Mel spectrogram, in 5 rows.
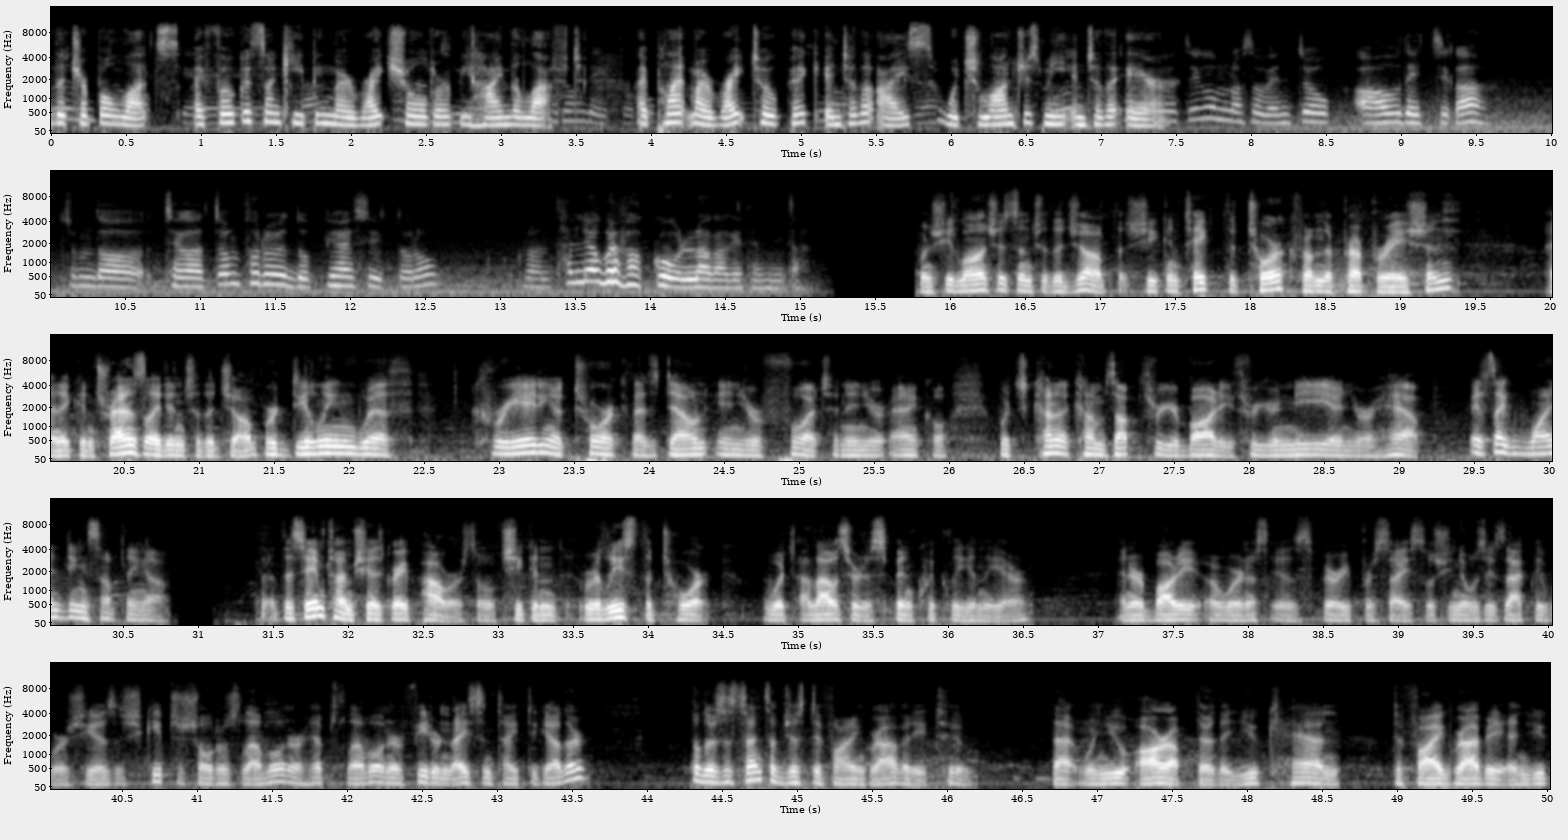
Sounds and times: Speech: 0.0s - 9.4s.

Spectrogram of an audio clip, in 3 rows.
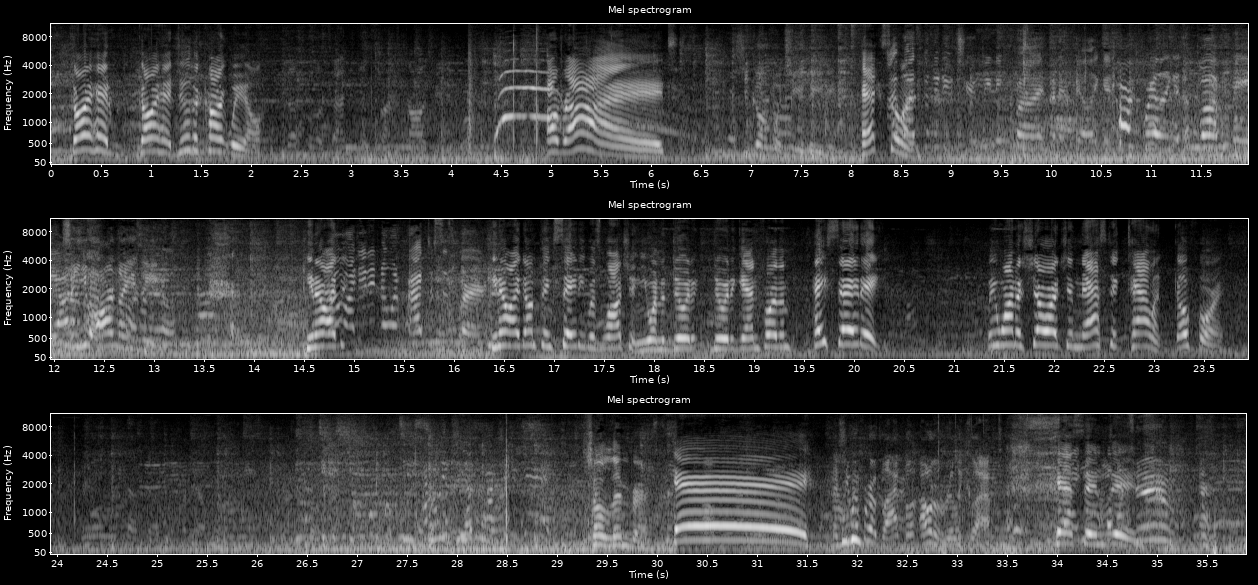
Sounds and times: Music: 0.0s - 35.8s.

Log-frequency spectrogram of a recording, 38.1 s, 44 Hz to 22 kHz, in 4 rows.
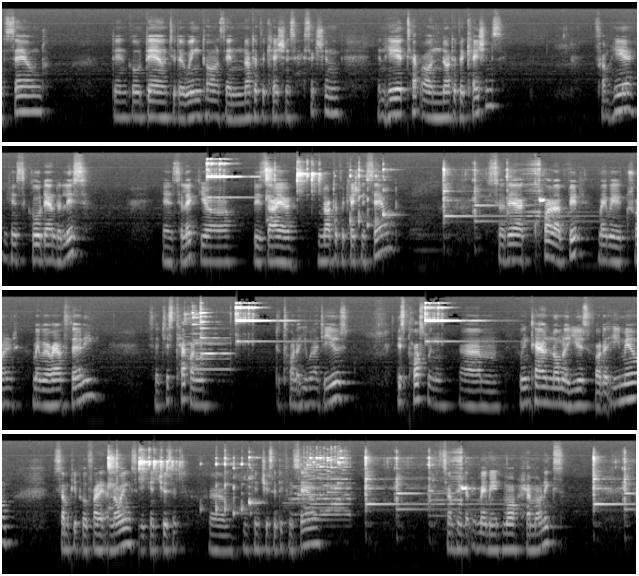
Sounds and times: Speech: 0.0s - 0.8s, 1.7s - 7.6s, 8.9s - 11.0s, 12.0s - 15.6s, 16.9s - 20.6s, 21.3s - 22.2s, 23.3s - 24.4s, 25.0s - 28.8s, 29.4s - 33.4s, 35.2s - 37.1s
Inside, small room: 0.0s - 38.0s
Ringtone: 12.6s - 18.9s, 21.8s - 23.4s, 30.2s - 36.1s, 37.5s - 38.0s.

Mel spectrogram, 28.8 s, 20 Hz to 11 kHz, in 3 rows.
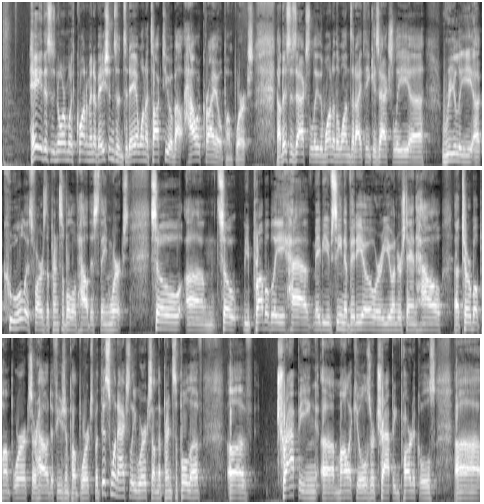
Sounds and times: Speech: 0.6s - 28.7s.

